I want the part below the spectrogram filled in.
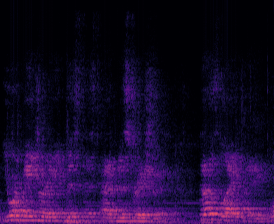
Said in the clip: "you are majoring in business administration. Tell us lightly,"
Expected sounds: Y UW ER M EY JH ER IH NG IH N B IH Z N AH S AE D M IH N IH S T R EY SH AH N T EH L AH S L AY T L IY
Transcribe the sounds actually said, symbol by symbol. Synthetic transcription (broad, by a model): Y ER M EY JH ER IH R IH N B IH Z N AH S AE D M IH N IH S T R EY SH AH N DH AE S L AY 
